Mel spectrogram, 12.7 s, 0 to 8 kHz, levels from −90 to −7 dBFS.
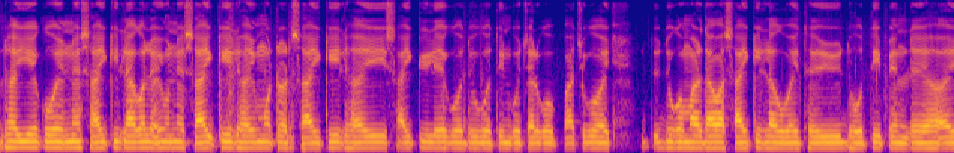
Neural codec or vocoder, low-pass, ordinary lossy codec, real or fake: none; none; none; real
